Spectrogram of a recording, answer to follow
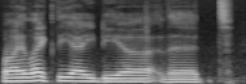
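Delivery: ordinary talk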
